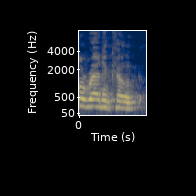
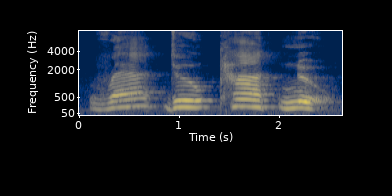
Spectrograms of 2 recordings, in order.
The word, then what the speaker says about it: Raducanu: unusual suspects how exactly do you explain emma radenko excuse me um etta someone's gonna have to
